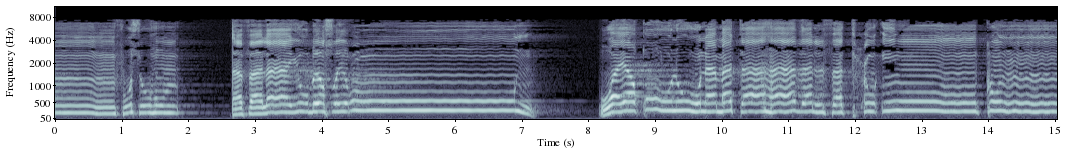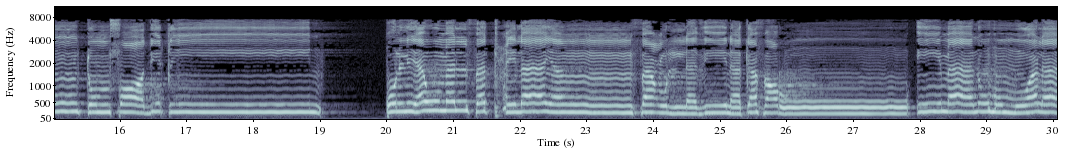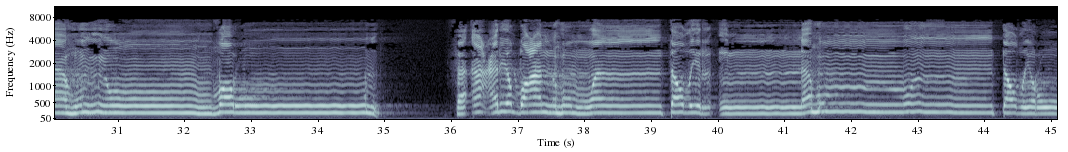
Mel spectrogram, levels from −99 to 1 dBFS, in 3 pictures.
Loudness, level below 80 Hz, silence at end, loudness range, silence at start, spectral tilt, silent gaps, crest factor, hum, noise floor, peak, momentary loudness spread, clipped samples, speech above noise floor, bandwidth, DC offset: -20 LUFS; -66 dBFS; 0 s; 5 LU; 0 s; -4 dB/octave; none; 20 dB; none; -65 dBFS; 0 dBFS; 8 LU; under 0.1%; 46 dB; 8 kHz; 0.1%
